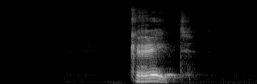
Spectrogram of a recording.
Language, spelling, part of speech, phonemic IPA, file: Dutch, kreet, noun / verb, /kret/, Nl-kreet.ogg
- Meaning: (noun) 1. a cry (shout) 2. slogan, motto, rallying cry; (verb) singular past indicative of krijten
